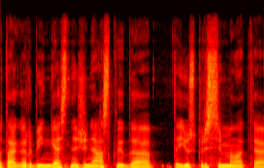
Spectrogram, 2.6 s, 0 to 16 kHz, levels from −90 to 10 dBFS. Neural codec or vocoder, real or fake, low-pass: vocoder, 48 kHz, 128 mel bands, Vocos; fake; 14.4 kHz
